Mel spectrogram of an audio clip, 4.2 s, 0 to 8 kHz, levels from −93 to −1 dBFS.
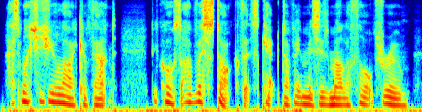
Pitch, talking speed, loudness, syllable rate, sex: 150 Hz, 255 wpm, -17 LUFS, 6.7 syllables/s, male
